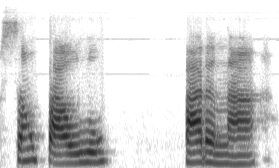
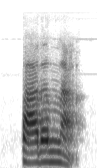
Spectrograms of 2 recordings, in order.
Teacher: Retroflexo, que é quando ele liga, a língua vai em direção ao palato duro. São Paulo, Paraná, ou seja, preste atenção que a língua de vocês, ele não bate levemente como o TEP, ele vai e bate mais forte.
